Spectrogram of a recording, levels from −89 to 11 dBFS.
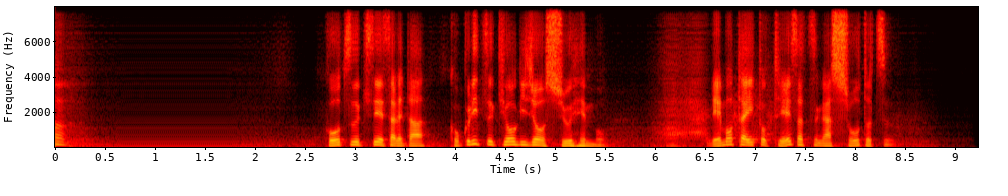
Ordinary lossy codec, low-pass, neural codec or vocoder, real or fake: none; none; codec, 16 kHz, about 1 kbps, DyCAST, with the encoder's durations; fake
